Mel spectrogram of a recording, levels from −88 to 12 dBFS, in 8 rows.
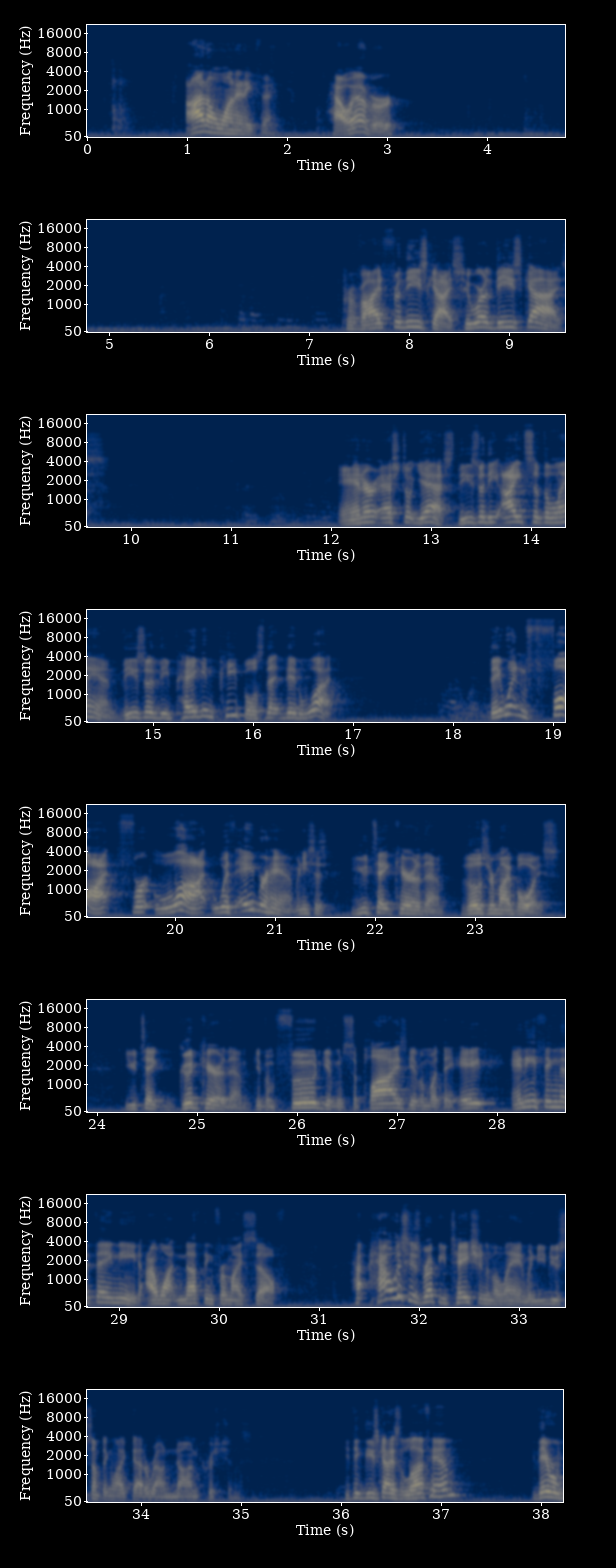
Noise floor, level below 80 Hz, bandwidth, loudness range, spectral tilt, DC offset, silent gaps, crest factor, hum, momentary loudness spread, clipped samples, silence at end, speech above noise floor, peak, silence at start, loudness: -71 dBFS; -72 dBFS; 15.5 kHz; 6 LU; -5 dB/octave; under 0.1%; none; 24 dB; none; 14 LU; under 0.1%; 0 s; 35 dB; -12 dBFS; 0.25 s; -36 LUFS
